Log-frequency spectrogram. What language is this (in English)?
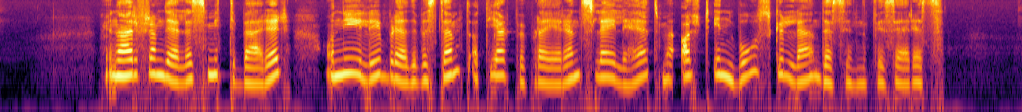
Norwegian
